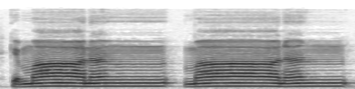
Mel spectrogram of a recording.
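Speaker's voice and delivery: مانن drawn out slowly with the alif held one count; teacher reciting مانن, stretching the alif one beat; slight alif-length madd. Shown as a demonstration. Teacher to student: مانن recited slowly with the alif held. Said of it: "تھوڑا سا اشارہ کرنا پڑتا ہے ایک الف کے برابر".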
